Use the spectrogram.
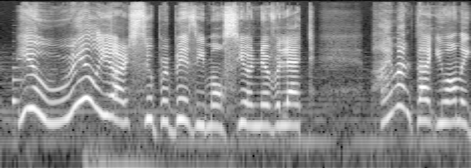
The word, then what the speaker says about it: monsieur: But it's actually pronounced monsieur, the same way you would pronounce, like, Neuvillette, you know? Neuvillette, monsieur. So it's like, but why? Right? Why is there fucking O-N and you pronounce it monsieur?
